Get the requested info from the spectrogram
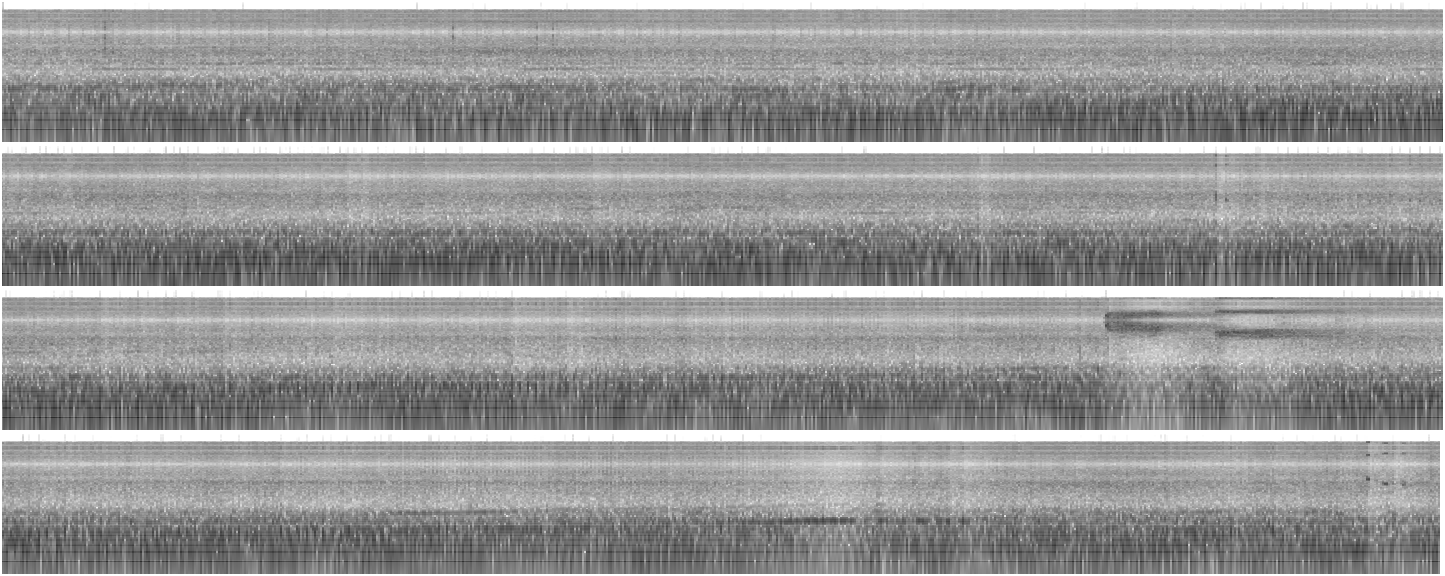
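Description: Go-kart engines running loud and steady on the grid, then the kart's engine revving up with rising pitch as it pulls away near the end.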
